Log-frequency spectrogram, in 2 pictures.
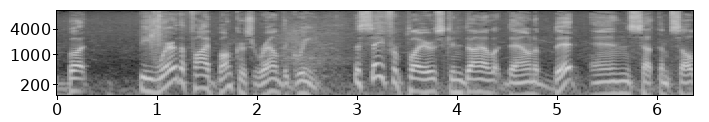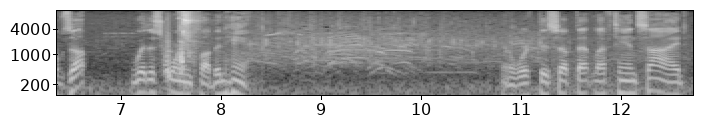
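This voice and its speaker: A man doing golf commentary as lead announcer, with a measured sportscaster delivery. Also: medium pitch, animated, soft background music, close to an everyday voice.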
